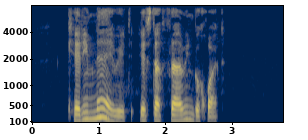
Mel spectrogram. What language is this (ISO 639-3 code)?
ckb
